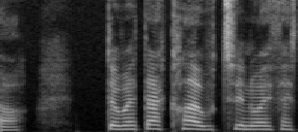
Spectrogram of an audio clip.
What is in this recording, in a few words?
"clewt", Welsh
